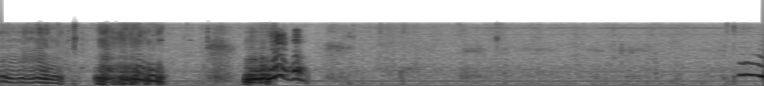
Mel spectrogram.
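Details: GSP puppy, a vocal youngster, lets out two loud, rough grumbling yelps about a second apart, each rising and breaking, after a fading whine; then a long quiet hum-filled pause before a new whine begins.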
